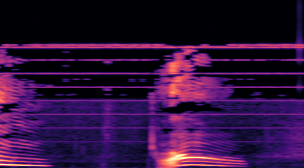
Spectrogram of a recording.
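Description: A cat meows twice, each a clear, drawn-out tonal cry. The first slides downward and the second rises and then falls, with a short quiet gap between them.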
